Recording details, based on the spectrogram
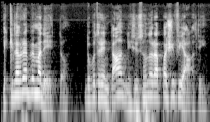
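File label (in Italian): "rappacifiassi", vocabolario dialettale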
